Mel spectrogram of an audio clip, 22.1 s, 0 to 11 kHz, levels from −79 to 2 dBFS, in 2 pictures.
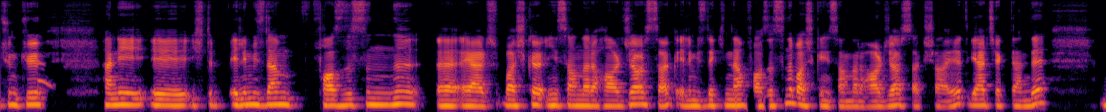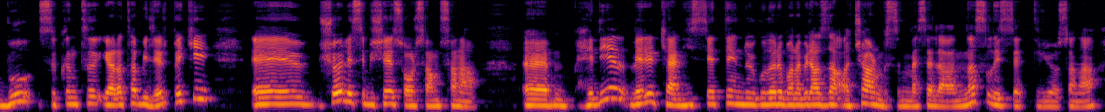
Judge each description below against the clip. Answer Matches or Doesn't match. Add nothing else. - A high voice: Doesn't match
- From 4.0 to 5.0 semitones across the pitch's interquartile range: Doesn't match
